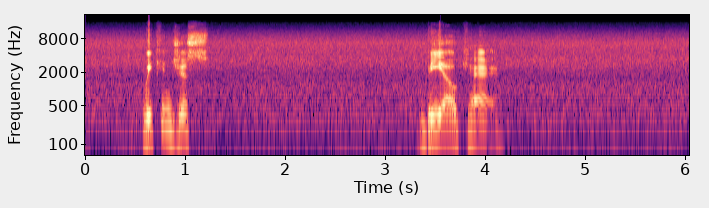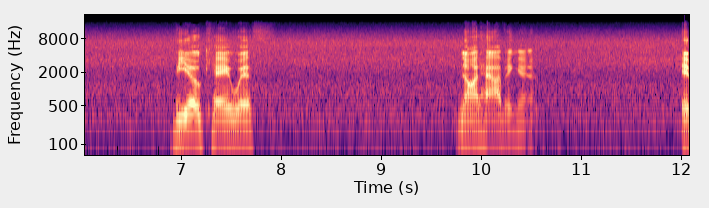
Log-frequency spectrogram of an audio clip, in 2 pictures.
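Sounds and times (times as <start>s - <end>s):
waterfall rushing: 0.0s - 12.0s
man speaking: 0.6s - 1.2s, 3.4s - 4.2s, 6.9s - 7.8s, 9.8s - 10.6s.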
